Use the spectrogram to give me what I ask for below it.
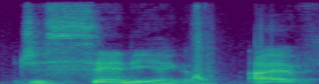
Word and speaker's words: San Diego: One more in California, San Diego, not San Diego, just San Diego.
